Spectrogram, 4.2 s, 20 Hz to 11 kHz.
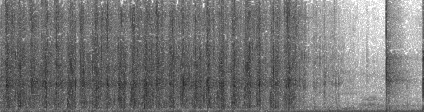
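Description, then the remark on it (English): Ice rattles hard inside a 16-ounce shaker filled to the top with ice and fitted into a 23-ounce shaker, shaken to mix a cocktail, in a fast, steady clatter for about three seconds, then fades to quieter shuffling with a couple of sharp knocks at the end. “We're going to put that in our 23-ounce shaker and just shake it like crazy.”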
